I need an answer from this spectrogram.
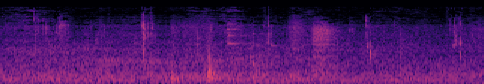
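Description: A man chewing food close to the microphone, with scattered small clicks and soft mouth noises.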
